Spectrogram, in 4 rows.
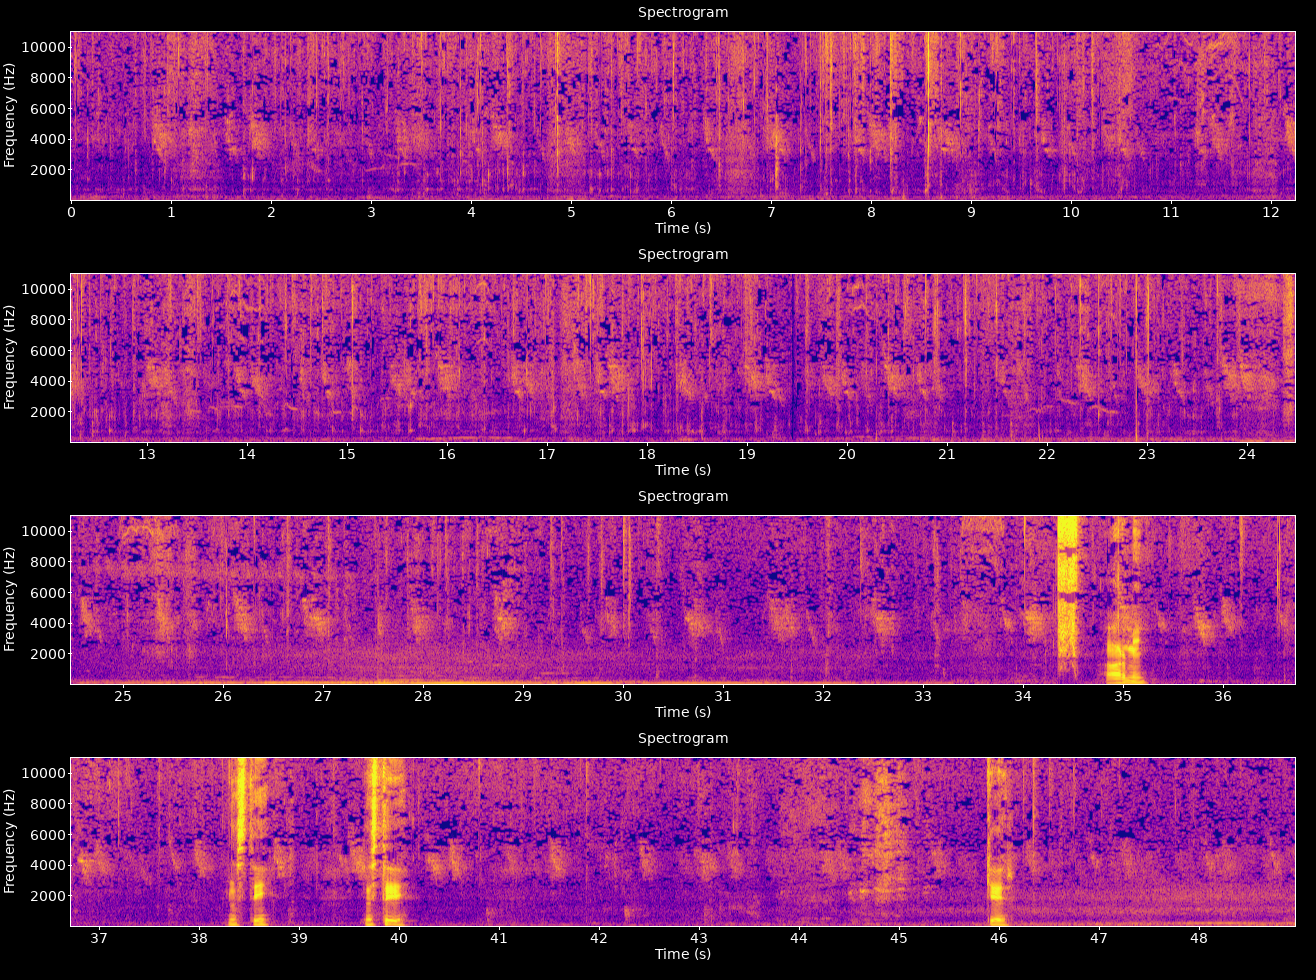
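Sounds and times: teeth clicking on metal bowl: 0.0 - 24.0
dog chewing wet food: 0.0 - 34.3.

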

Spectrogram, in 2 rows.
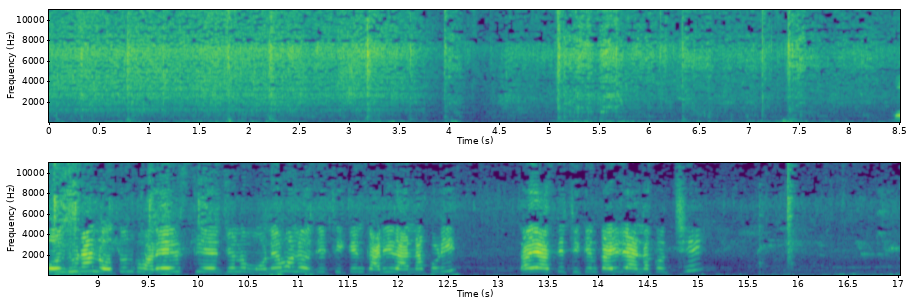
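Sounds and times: food sizzling in oil: 0.0 - 12.2
utensil scraping pan: 1.7 - 9.0.

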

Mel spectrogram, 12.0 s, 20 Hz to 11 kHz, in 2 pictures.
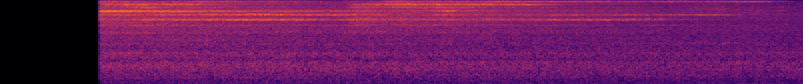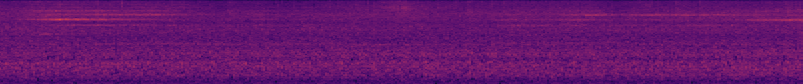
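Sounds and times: high wheel squeal: 0.8 - 7.4, 10.3 - 12.0
train rumbling over tracks: 0.8 - 12.0.

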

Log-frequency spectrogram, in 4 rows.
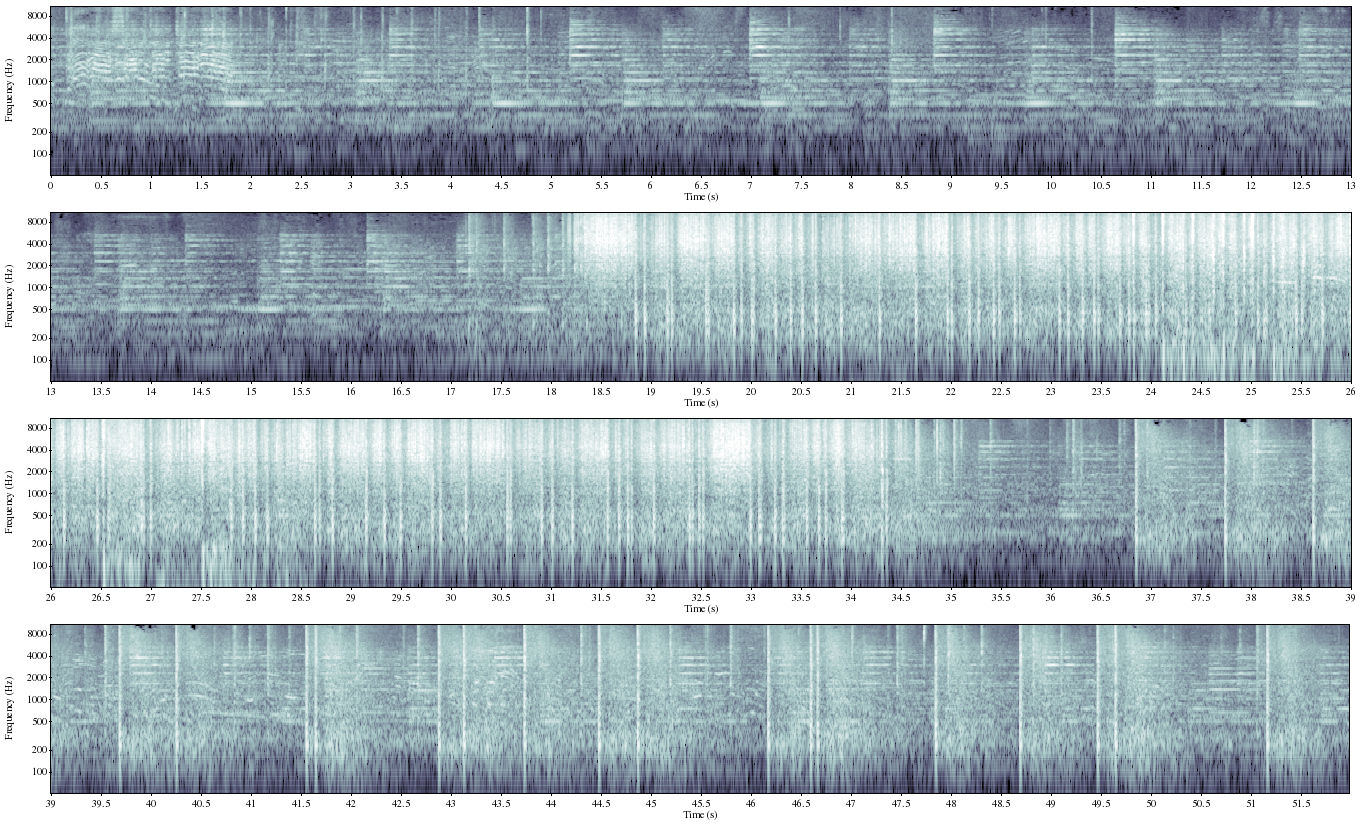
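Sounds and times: church bells pealing: 0.0 - 51.9
heavy firework bangs: 17.2 - 35.0
firecrackers crackling: 17.2 - 35.3, 36.7 - 50.4, 51.0 - 51.8.

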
